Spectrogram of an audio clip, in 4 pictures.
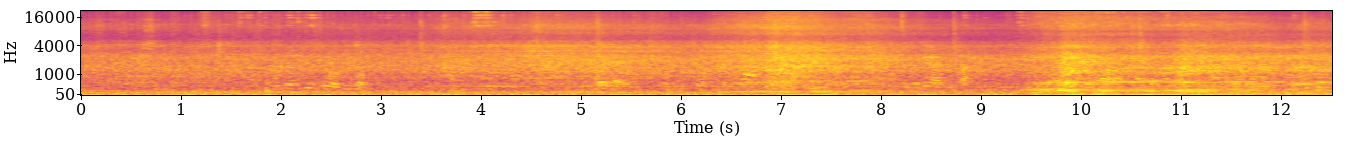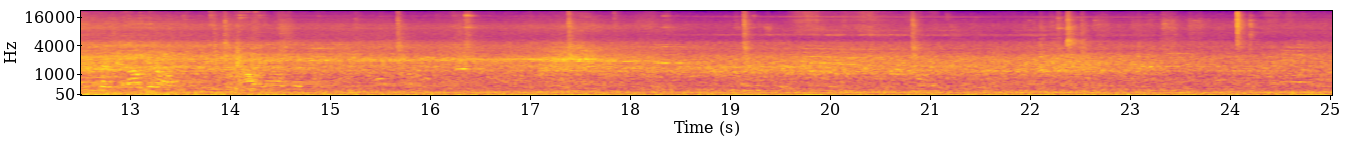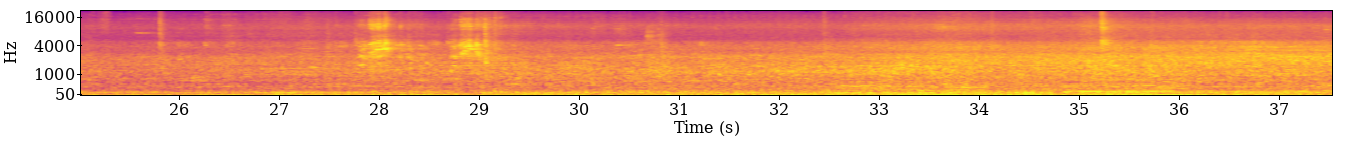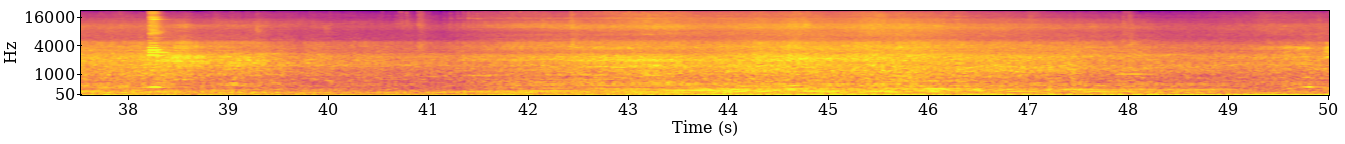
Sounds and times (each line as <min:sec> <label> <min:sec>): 0:00.0 Traffic Sound 0:50.0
